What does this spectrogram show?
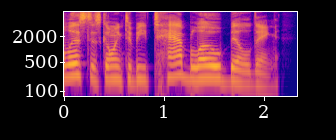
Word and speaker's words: tableau: next on the list is going to be tableau building tableau is not a word i was ever used to hearing until board games and i didn't realize how to pronounce it for a while it was tableau but tableau essentially you're putting things in front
